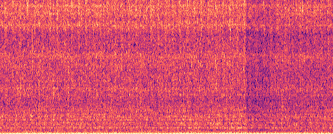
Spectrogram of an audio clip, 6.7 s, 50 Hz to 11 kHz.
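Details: 1970 Impala V8 first start in 4 years, on a battery charger with vacuum lines plugged and the heater line pinched off: a deep, steady idle with an even rumble and no knocks or misses.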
